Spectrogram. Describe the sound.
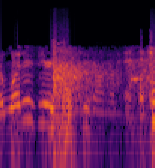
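A sharp gunshot bursts out on a recorded emergency phone call, a loud, brief crack cutting through a dispatcher's voice and other muffled speech on the line.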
